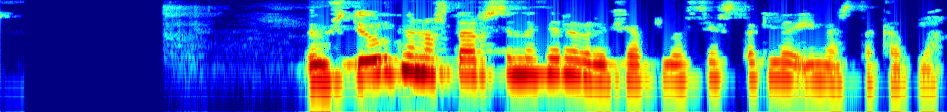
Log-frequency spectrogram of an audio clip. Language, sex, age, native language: Icelandic, female, 40-49, Icelandic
